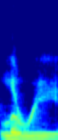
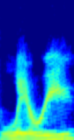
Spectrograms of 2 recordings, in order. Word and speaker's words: Laree: But yeah, you say my handle, it's Laree, if you're ever wondering. Fun fact. That's Laree is my mom's name, and it's spelled just like my handle. And she got called like Larry so much in her life.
